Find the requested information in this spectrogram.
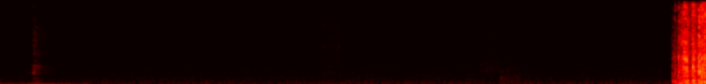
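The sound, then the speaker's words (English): A faint click, a few seconds of near silence, then a sudden loud burst of rapid papery fluttering as a deck of playing cards is riffled and shuffled to lose a chosen card in the deck. “That's really shuffling, not me farting.”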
